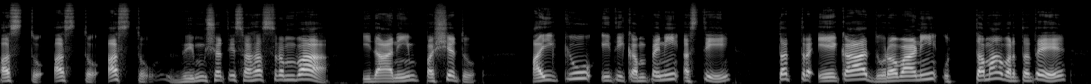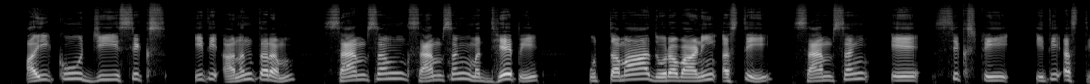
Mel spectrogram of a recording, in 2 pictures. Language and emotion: Sanskrit, neutral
